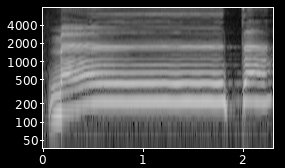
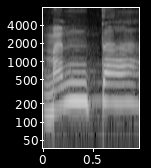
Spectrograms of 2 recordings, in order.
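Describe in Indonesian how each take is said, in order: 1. Huruf n tersembunyi dalam dengung sengau yang panjang. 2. Huruf n diucapkan dengan jelas tanpa dengung sengau. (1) "sembunyikan kesempurnaan huruf nun itu ke dalam huruf ta" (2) "jadi dia jadi seolah-olah macam izhar pula"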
